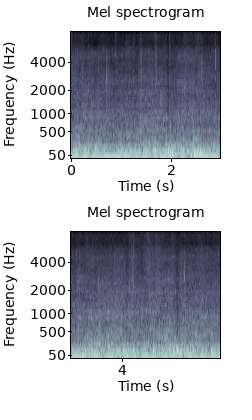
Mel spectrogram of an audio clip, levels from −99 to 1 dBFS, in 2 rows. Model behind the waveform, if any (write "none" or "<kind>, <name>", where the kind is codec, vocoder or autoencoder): codec, SNAC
